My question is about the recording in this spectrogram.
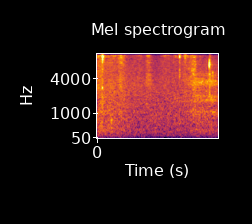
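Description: Near silence: room tone, with a few faint, brief ticks near the start and near the end.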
